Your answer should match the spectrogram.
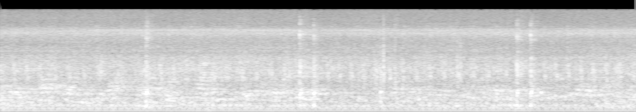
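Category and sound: machine, engine running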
